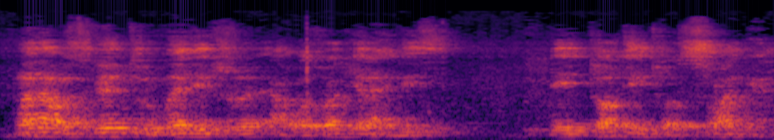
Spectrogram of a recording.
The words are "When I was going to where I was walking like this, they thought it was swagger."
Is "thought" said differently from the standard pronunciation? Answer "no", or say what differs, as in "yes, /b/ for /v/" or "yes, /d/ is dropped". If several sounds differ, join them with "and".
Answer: yes, /t/ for /θ/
